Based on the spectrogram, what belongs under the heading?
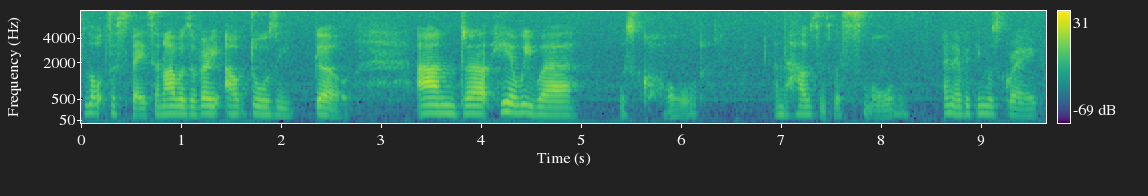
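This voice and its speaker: A middle-aged Tanzanian actress with a lowish voice looks back on her life in an oral history interview. She is chatty and reflective and laughs often, and the recording carries slight hiss or hum.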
